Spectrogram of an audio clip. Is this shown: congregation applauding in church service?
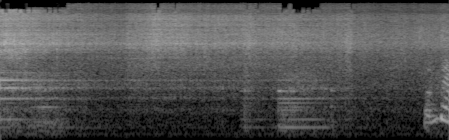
no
